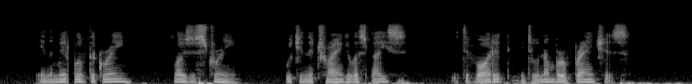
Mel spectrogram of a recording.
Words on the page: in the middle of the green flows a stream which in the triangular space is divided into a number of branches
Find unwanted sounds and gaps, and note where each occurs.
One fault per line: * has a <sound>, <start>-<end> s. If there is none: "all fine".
* has a dropout, 0.7-0.7 s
